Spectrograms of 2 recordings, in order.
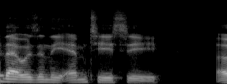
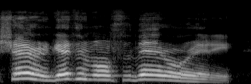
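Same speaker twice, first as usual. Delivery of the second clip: very high, slow yell; 10 semitones higher, 5 dB louder than usual. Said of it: "him yelling at the dogs".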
